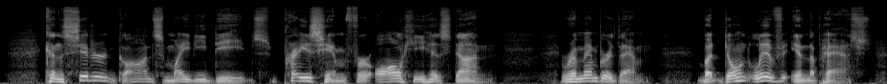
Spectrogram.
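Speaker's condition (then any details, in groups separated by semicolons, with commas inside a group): No condition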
